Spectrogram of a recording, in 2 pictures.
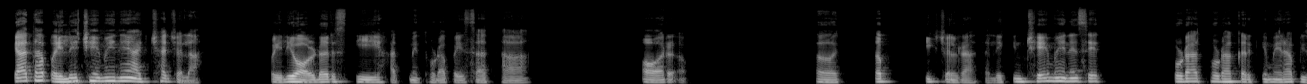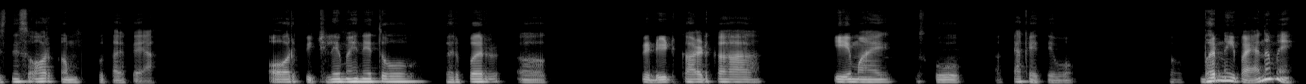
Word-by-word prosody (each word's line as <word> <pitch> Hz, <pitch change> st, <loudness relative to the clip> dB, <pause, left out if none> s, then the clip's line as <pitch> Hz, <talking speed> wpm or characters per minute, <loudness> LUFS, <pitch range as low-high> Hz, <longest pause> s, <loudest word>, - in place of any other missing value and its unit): क्या 160 Hz, +2 st, +9 dB
था 180 Hz, -, +8 dB
पहले 130 Hz, +3 st, +6 dB
6 165 Hz, -2 st, +4 dB
महीने 160 Hz, -1 st, +5 dB
अच्छा 130 Hz, +2 st, 0 dB
चला। 80 Hz, -11 st, -5 dB, 0.8 s
पहले 115 Hz, +4 st, +3 dB
ऑर्डर्स 120 Hz, +1 st, +4 dB
थी, 115 Hz, -4 st, 0 dB
हाथ 105 Hz, -1 st, -8 dB
में 100 Hz, -, -4 dB
थोड़ा 100 Hz, -1 st, -5 dB
पैसा 95 Hz, +1 st, -5 dB
था। 90 Hz, 0 st, -9 dB, 1.1 s
और 105 Hz, -1 st, -2 dB, 1.3 s
अ, 105 Hz, -3 st, -1 dB, 0.4 s
तब 125 Hz, -1 st, -1 dB, 0.3 s
ठीक 125 Hz, 0 st, -4 dB
चल 100 Hz, -, -2 dB
रहा 95 Hz, -1 st, -5 dB
था। 90 Hz, -, -18 dB
लेकिन 105 Hz, +7 st, -3 dB
6 145 Hz, +4 st, +3 dB
महीने 150 Hz, -2 st, +3 dB
से 140 Hz, 0 st, -1 dB, 0.8 s
थोड़ा-थोड़ा 135 Hz, -1 st, +1 dB
करके 120 Hz, -1 st, -3 dB
मेरा 115 Hz, +1 st, 0 dB
बिज़नेस 125 Hz, +3 st, -2 dB
और 135 Hz, +1 st, 0 dB
कम 110 Hz, -1 st, -2 dB, 0.2 s
होता 95 Hz, -3 st, -8 dB
गया। 75 Hz, -1 st, -7 dB, 1.2 s
और 115 Hz, +1 st, +1 dB
पिछले 125 Hz, -1 st, 0 dB
महीने 125 Hz, +1 st, +6 dB
तो 130 Hz, 0 st, +1 dB, 0.6 s
घर 110 Hz, 0 st, -2 dB
पर 125 Hz, 0 st, +4 dB, 0.3 s
अ, 105 Hz, -1 st, -6 dB, 1.0 s
क्रेडिट 110 Hz, +1 st, +2 dB
कार्ड 120 Hz, 0 st, +2 dB
का 120 Hz, -1 st, +2 dB, 1.1 s
ईएमआई 110 Hz, -2 st, +3 dB, 0.2 s
उसको 110 Hz, -4 st, -4 dB, 0.4 s
क्या 120 Hz, +4 st, -7 dB
कहते 100 Hz, -5 st, -6 dB
हैं 90 Hz, -, -8 dB
वो? 90 Hz, -1 st, -12 dB, 1.0 s
अ, 105 Hz, -2 st, -19 dB, 0.2 s
भर 150 Hz, +5 st, +7 dB
नहीं 175 Hz, -3 st, +4 dB
पाया 95 Hz, +1 st, +2 dB
ना 235 Hz, +6 st, +5 dB
मैं, -, -, +2 dB
120 Hz, 130 wpm, -25 LUFS, 105-130 Hz, 1.3 s, क्या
